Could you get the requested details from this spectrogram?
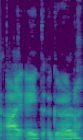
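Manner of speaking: usual speaking voice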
